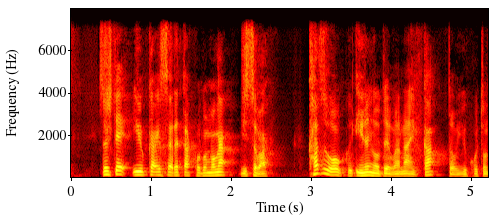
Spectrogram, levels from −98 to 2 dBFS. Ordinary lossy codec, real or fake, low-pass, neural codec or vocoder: none; fake; 7.2 kHz; codec, 16 kHz, 2 kbps, FreqCodec, larger model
